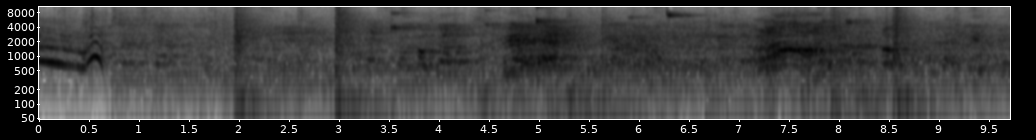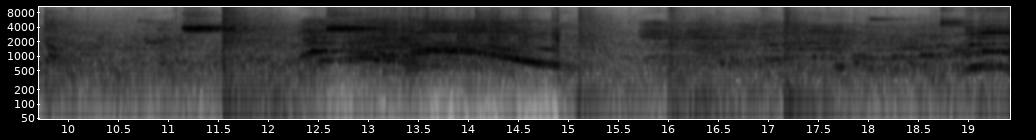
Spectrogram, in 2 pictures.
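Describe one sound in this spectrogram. A volleyball is hit with sharp smacks.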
